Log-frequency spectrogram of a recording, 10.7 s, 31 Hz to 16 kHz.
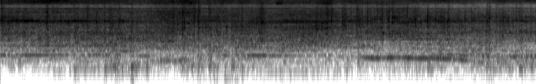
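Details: Old Hornby R751 Class 37 model locomotive after repair, with corroded wheels cleaned using a rotary brass brush: steady, even motor hum with light rail rattle and no catching or surging; running smoothly.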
